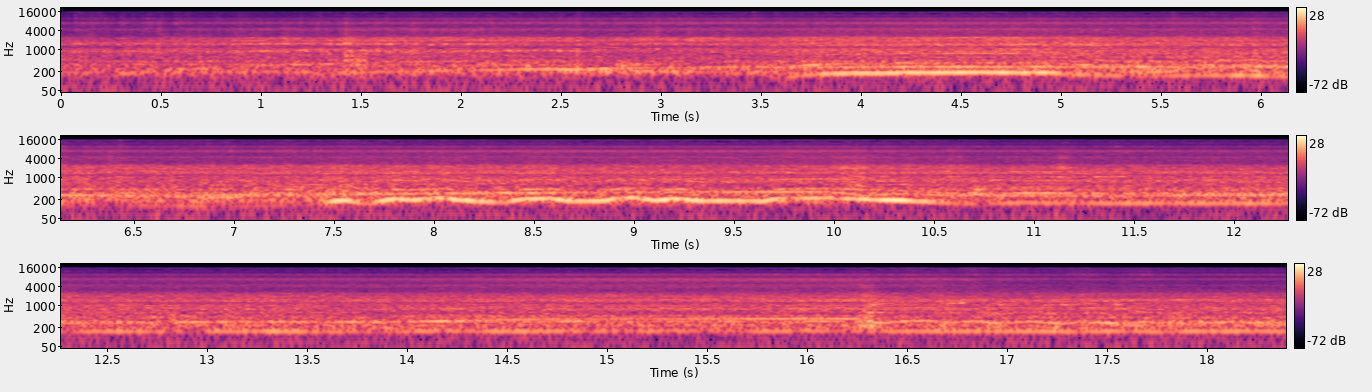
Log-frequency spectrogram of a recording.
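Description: High-powered countertop blender running, blending a coconut milkshake. The motor's pitch wavers up and down as the contents churn, most unsteadily about halfway through.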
